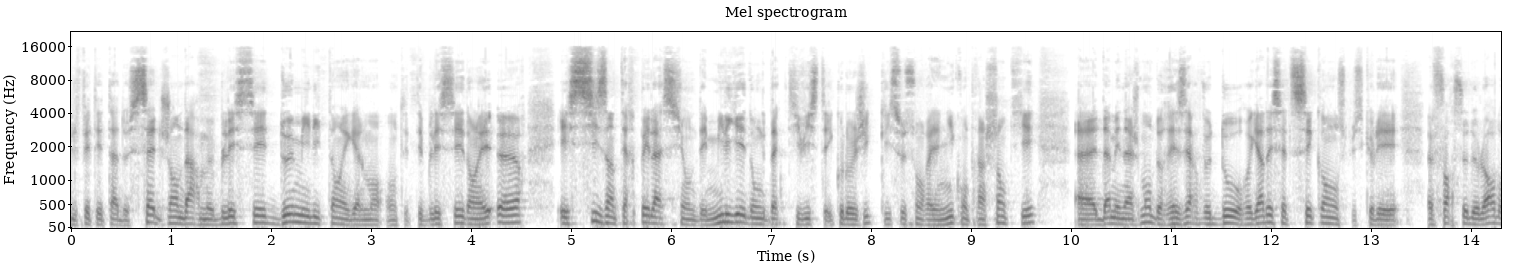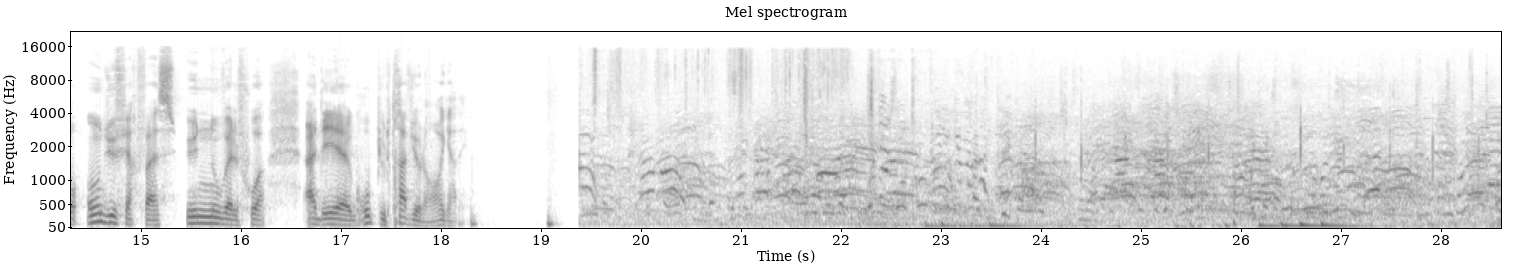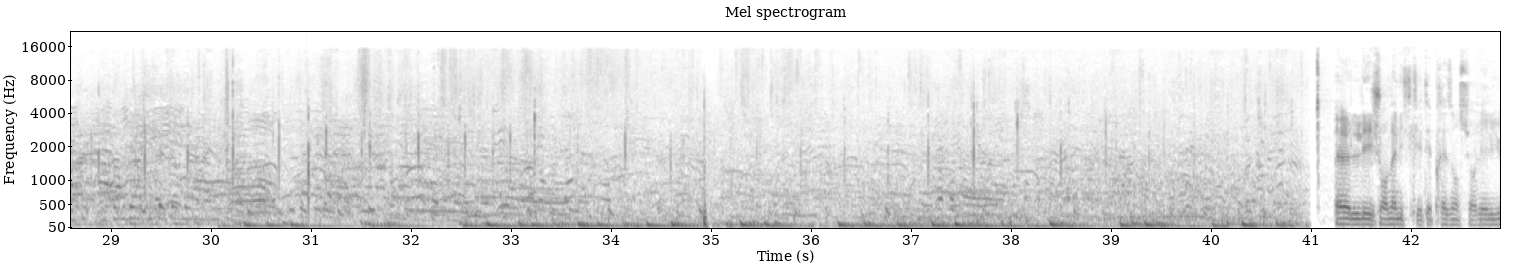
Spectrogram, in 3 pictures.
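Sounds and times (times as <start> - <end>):
speech: 0.0 - 18.4, 41.2 - 42.8
large protest crowd chanting a slogan: 19.4 - 41.0
general commotion: 19.4 - 41.2
rhythmic low thuds: 22.3 - 41.0.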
